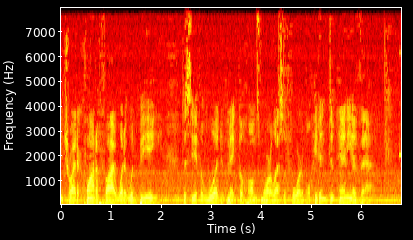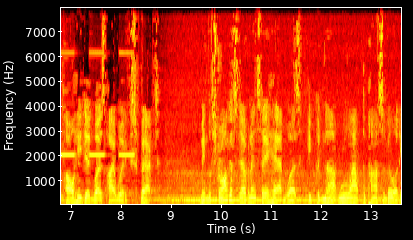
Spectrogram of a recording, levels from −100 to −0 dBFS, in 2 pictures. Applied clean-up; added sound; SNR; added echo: none; Microwave oven; 9 dB; none.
